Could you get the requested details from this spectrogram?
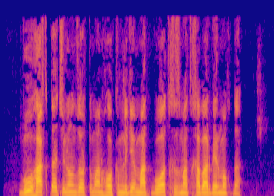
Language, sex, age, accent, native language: Uzbek, male, 19-29, Buxoro, Uzbek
